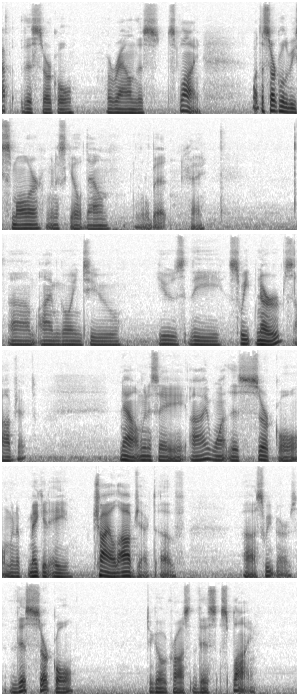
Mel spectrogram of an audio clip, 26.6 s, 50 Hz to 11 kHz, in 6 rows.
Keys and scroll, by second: 0.3 alt+2, 0.7 alt+2, 4.5 r, 6.7 alt+t.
